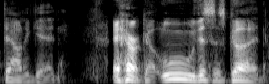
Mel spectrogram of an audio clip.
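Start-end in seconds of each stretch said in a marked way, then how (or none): none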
